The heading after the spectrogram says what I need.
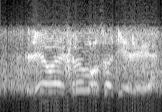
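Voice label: Russian left wing mood low, speech; War Thunder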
